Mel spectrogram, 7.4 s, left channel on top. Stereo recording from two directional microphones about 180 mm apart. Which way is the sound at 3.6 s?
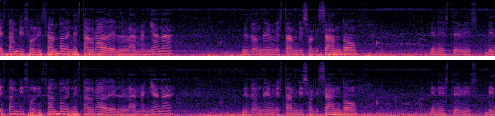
15° left (ahead or behind).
